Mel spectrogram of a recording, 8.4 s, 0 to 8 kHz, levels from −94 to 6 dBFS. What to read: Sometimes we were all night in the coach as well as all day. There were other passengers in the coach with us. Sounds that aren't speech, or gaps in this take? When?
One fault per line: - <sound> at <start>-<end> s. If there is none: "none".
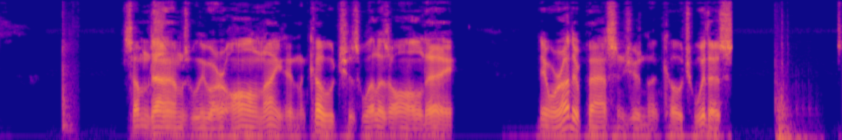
- thud at 0.6-0.8 s
- thud at 7.7-8.3 s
